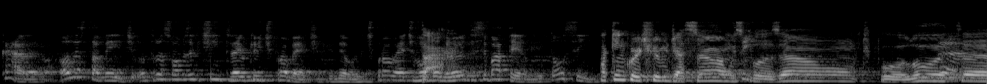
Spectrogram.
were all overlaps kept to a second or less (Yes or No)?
Yes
